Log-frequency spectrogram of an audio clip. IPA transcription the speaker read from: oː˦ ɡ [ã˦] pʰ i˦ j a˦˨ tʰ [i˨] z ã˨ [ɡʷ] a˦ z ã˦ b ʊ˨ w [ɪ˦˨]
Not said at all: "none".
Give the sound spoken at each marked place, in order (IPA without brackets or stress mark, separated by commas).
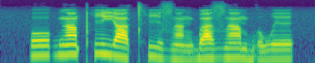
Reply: ã˦, i˦˨, ɡ͡b, ɪ˦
